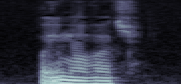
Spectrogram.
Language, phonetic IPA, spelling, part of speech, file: Polish, [pɔjˈmɔvat͡ɕ], pojmować, verb, LL-Q809 (pol)-pojmować.wav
